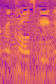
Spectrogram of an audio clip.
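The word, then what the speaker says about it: Hacholski: At Megan underscore Hokulski.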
